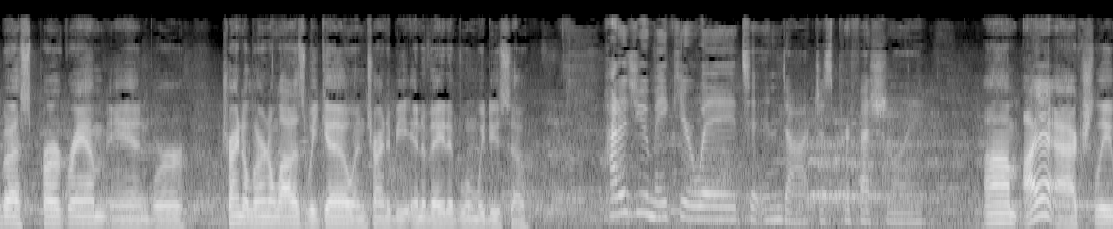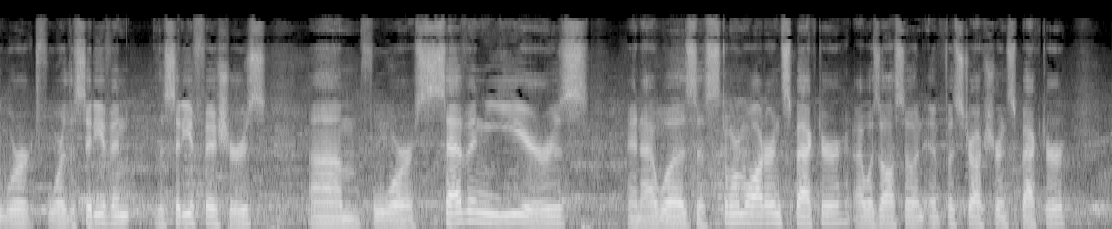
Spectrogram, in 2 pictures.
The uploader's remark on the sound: We catch up with incredible professionals at the annual Indiana Association of Floodplain and Stormwater Management (INAFSM) conference. In these quick and candid interviews.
